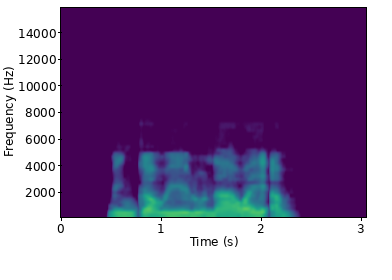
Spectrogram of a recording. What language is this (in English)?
Adamawa Fulfulde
